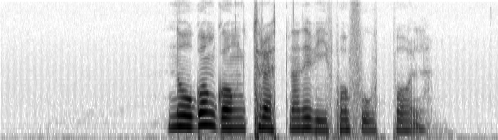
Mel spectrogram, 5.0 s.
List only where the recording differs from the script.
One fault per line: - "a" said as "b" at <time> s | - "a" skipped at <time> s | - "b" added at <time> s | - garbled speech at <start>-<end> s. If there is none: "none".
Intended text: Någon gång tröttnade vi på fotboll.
none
